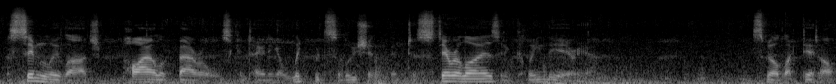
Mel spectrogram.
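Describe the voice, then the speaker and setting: A man acts out a gruff Australian cane toad hunter in an audio drama. His voice is low and his delivery blunt and jaded, with clear rain and ambient noise behind him. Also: normal speed, close to an everyday voice. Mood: weary, brooding. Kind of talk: first-person narration and dialogue in an audio drama.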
